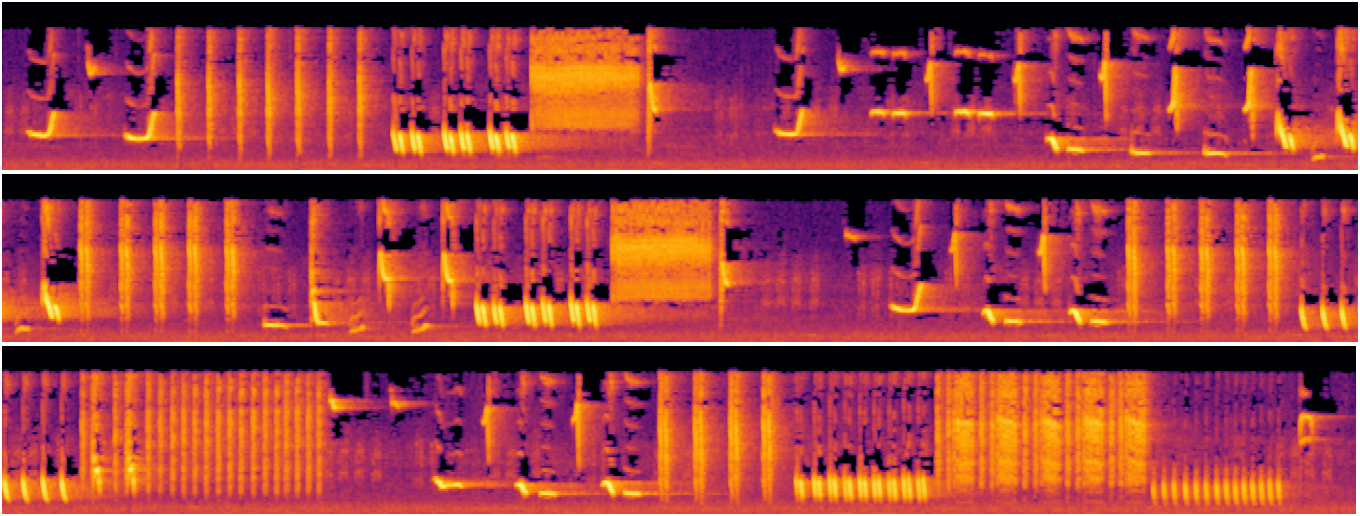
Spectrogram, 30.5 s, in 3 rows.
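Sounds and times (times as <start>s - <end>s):
common nightingale singing: 0.0s - 30.4s.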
